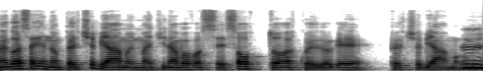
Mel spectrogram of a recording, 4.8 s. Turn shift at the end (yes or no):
yes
